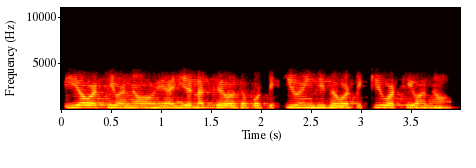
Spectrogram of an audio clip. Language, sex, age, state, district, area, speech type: Sindhi, female, 18-30, Gujarat, Junagadh, urban, conversation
